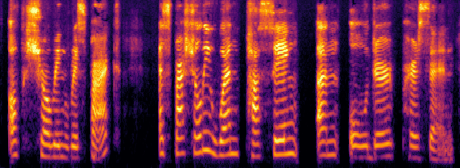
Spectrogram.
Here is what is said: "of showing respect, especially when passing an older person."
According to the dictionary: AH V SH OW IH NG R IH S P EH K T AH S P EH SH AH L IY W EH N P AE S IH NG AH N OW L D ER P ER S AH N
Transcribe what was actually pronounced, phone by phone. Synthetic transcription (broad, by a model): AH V SH OW IH NG R IH S P EH K T AH S P EH SH AH L IY W EH N P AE S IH NG AH N OW L D ER P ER S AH N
